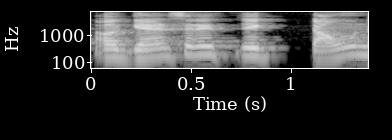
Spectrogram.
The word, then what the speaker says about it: गैरसैंण: Okay, लेकिन ये बहुत टाइम से एक बात चल रही थी कि गैरसैंण जो है, ये इसको प्रोनाउंस करें गैरसैंण।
